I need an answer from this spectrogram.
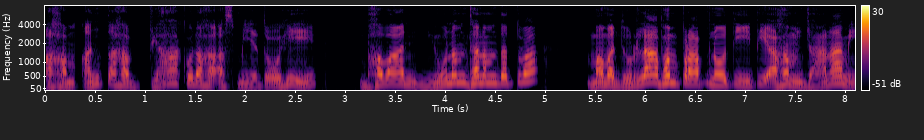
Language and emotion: Sanskrit, angry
